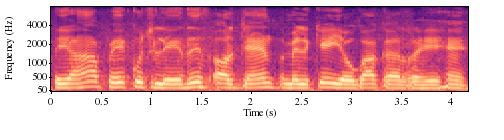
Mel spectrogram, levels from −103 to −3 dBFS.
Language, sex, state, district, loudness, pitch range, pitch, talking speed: Hindi, male, Chhattisgarh, Raipur, -11 LUFS, 140-160 Hz, 145 Hz, 160 wpm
